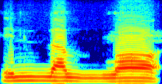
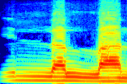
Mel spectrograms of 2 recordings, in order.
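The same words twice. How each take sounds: First: The L sound in Allah is heavy and full. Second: The L sound in Allah is light and thin. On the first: The speaker calls it right. "লাম পুর হবে মোটা হবে" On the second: The speaker calls it wrong. "না"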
